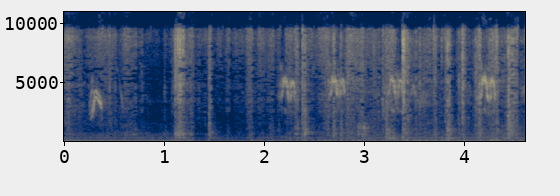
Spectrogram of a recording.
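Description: Bursts of fluttering wing flaps scrape and rustle as a small sparrow is trapped in a fireplace, having likely come down the chimney, with faint high chirps, all heard alone at low volume with a steady low hum underneath.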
